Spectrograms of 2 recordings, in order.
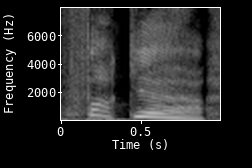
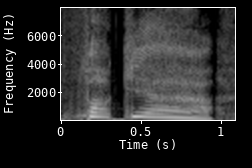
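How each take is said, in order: First: Much higher victory whoop; excited cheer. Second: Much higher, cheering like a champion; excited cheer. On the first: Explaining excitement to listeners, high victory whoop. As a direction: cheer like you won the Super Bowl. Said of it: "like, I won the Super Bowl". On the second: Telling his mom about excitement, high mock cheer. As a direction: celebrate a Super Bowl win. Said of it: "I was excited". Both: Retold or imitated.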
